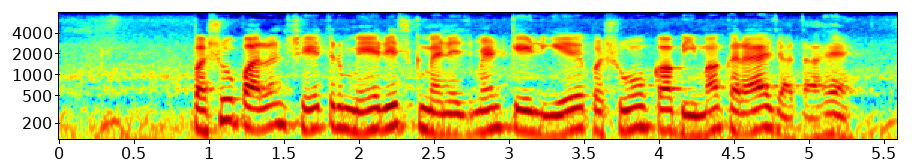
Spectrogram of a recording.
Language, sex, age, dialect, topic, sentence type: Hindi, male, 18-24, Hindustani Malvi Khadi Boli, agriculture, statement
